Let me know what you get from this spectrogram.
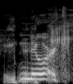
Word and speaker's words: Newark: Newark. And you have to say it like that.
